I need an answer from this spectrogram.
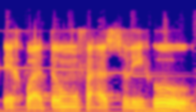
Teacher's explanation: domah tanwin bertemu dengan huruf fa. Maka cara membacanya yaitu dengan cara samar-samar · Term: ikhfa hakiki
